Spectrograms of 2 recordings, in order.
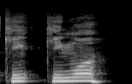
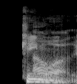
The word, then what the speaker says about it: quinoa: Quinoa? – Is that quinoa? – Quinoa. There you go.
